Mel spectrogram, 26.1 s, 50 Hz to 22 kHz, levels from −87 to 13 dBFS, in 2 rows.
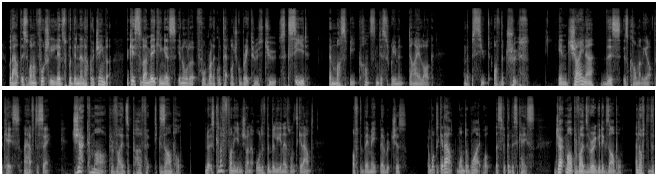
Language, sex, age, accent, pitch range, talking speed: English, male, 30-49, British, 85-110 Hz, 225 wpm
